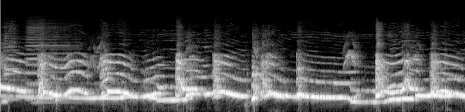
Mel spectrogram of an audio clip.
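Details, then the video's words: Two Alaskan Malamutes, the puppy Fish and Sojou, howling together as harmonica plays; long wavering tonal howls slide up and down, overlapping in a duet, with harmonica tones mixed in and a brief spoken praise after. "Alaskan Malamutes Howling Duet"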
